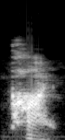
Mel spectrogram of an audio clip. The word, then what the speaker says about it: pipe: Unlike this one, if we say this word pipe, we try to pronounce this word with by giving pressure to the air. That's what I call aspirated P.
